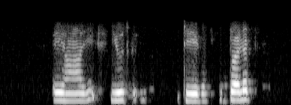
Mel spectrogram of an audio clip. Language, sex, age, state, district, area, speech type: Hindi, female, 60+, Uttar Pradesh, Hardoi, rural, conversation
